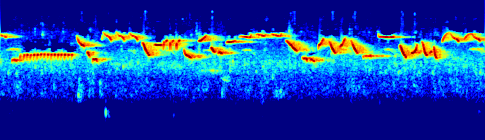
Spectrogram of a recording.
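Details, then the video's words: Japanese robin (komadori) singing in the wild: a drawn-out high whistle, then rapid, tumbling trills and twittering phrases, high-pitched and almost unbroken. "Bird Song Japanese Robin Bird or komadori Gacor"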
